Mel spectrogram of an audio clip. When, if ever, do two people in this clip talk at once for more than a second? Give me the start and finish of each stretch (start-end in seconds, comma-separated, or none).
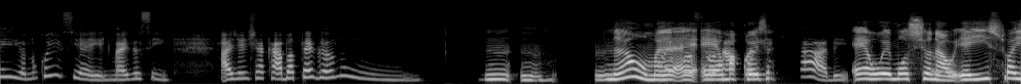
6.0-7.8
